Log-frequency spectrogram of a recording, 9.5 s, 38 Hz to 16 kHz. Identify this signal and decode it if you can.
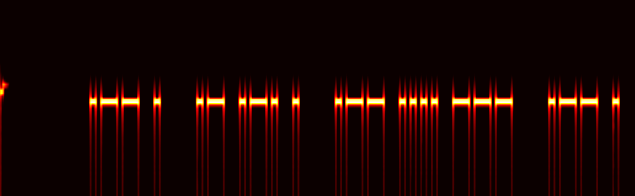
Morse code, heard as a keyed tone, about 15 wpm, 700 Hz. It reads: WE ARE WHO WE
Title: Sentences from Top 200 Words 15wpm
